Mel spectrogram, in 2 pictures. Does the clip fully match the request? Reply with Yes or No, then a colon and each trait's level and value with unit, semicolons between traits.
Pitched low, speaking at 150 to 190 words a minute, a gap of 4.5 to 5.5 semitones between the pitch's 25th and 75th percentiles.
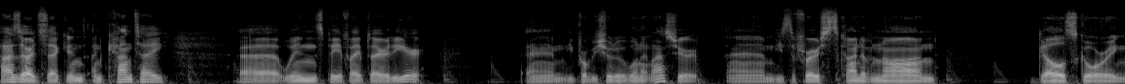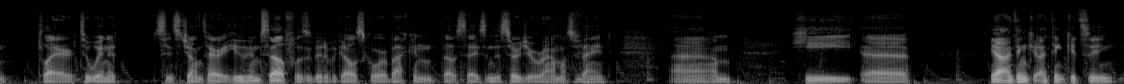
Yes: very low, 85 Hz; average, 170 wpm; average, 4.8 semitones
